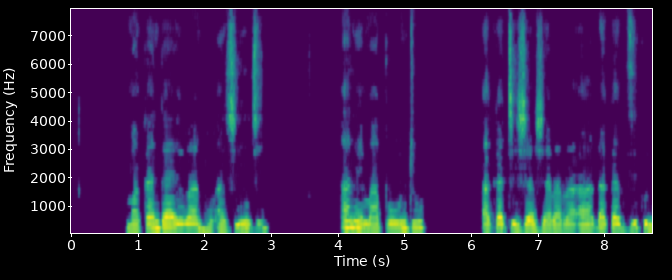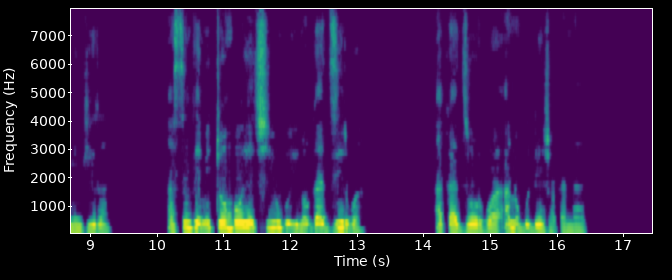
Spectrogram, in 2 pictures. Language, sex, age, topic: Ndau, female, 36-49, health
